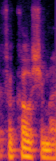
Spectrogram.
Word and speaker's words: Fukushima: for it over there fukushima or fukoshima as they pronounce it and already there was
